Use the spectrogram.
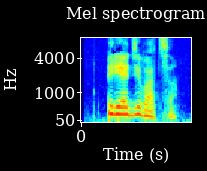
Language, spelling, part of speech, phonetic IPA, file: Russian, переодеваться, verb, [pʲɪrʲɪədʲɪˈvat͡sːə], Ru-переодеваться.ogg
- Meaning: 1. to change (clothing) 2. passive of переодева́ть (pereodevátʹ)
